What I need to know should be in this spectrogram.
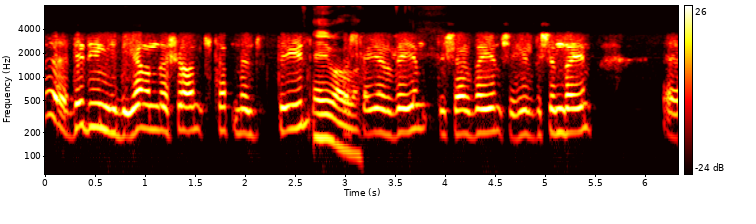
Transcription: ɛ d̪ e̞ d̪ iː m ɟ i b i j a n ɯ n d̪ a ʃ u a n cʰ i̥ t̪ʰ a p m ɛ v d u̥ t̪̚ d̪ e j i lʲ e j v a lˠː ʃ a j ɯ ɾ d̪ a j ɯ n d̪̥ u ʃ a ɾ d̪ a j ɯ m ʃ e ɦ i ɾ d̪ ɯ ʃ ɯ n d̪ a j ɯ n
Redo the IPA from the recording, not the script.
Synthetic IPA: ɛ d̪ e̞ d̪ iː m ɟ i b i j a n ɯ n d̪ a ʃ u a n cʰ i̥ t̪ʰ a p m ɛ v d͡ʒ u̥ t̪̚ d̪ e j i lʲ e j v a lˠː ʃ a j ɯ ɾ d̪ a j ɯ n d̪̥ ɯ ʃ a ɾ d̪ a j ɯ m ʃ e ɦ i ɾ d̪ ɯ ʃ ɯ n d̪ a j ɯ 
